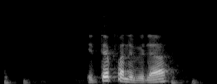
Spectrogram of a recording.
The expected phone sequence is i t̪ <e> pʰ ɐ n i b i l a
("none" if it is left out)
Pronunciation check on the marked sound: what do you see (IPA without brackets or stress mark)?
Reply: e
